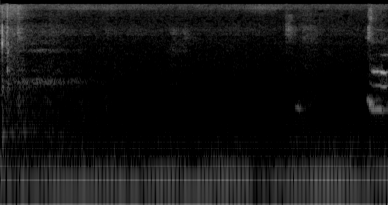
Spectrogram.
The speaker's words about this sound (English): Yes, kitty. My cat's talking to me.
